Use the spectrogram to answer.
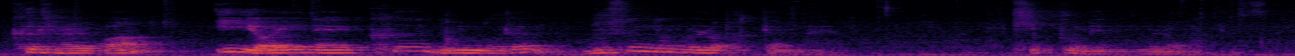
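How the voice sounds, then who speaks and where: A man's voice: medium pitch, sing-song, normal speed, warm tone. A man preaching a sermon as pastor, dramatic, acting out the figures he quotes. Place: church sanctuary. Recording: echoey hall, mic at a distance.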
